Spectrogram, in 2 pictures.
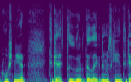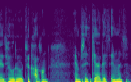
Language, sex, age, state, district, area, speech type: Kashmiri, male, 60+, Jammu and Kashmir, Ganderbal, urban, spontaneous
